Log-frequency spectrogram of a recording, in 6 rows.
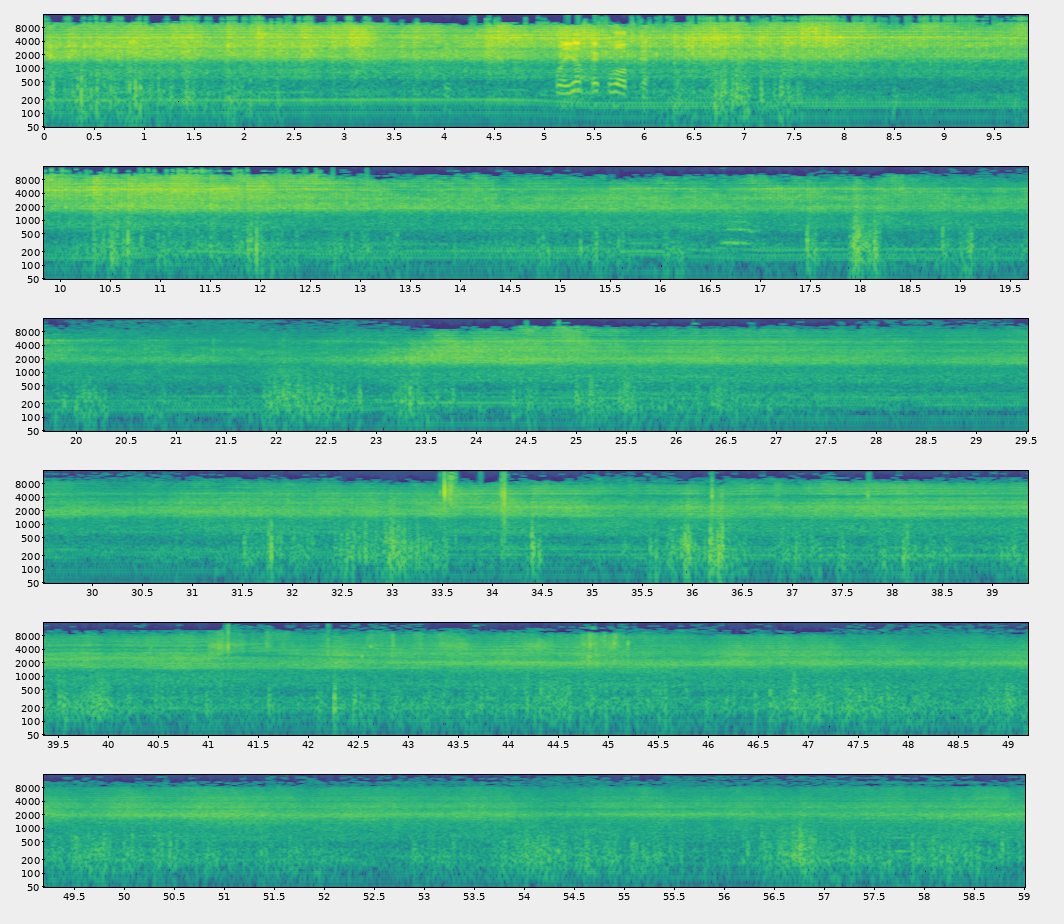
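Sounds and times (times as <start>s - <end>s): tracks churning water: 0.0s - 59.0s
vehicle engine running: 0.0s - 59.0s.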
